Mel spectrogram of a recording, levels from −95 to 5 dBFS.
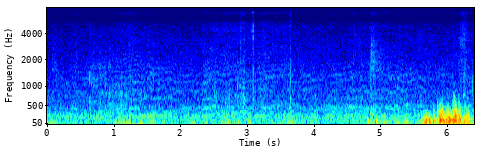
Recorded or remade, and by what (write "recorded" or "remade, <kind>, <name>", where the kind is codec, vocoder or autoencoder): remade, vocoder, BigVGAN v2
